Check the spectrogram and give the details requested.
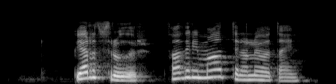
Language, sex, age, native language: Icelandic, female, 18-19, Icelandic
